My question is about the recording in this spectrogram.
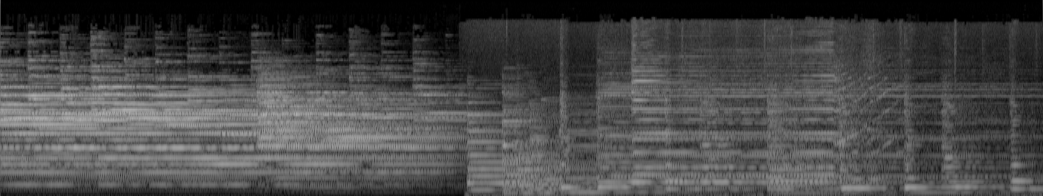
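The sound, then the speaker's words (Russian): Church bells pealing, rung by the bell ringer of the Kolomenskoye museum: several bells layered into a dense, sustained ringing, with a heavy low bell striking midway and quicker overlapping strokes following. No voices. “Александра Жихарева, звонаря музея Коломенское, колокольного мастера, изобретателя, записала Тамара Левенкова.”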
